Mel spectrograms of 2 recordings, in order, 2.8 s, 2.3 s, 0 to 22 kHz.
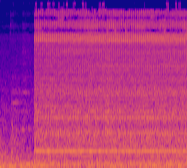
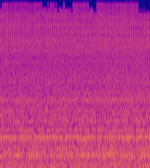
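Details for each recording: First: Suzuki Swift AC compressor running with a steady mid-pitched whine over engine hum that disappears when AC is switched off; pressures 35 and 175, cooling good. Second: Suzuki Swift AC compressor after cleaning a very dirty system and refilling oil (noise came from low oil; pressures 35/175): steady, even idle hum with no knocking or chatter, compressor now running quietly and smoothly.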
